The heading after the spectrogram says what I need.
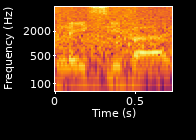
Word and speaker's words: Liseberg: ago we were here hello and welcome from Liseberg that's how you say it apparently and it's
